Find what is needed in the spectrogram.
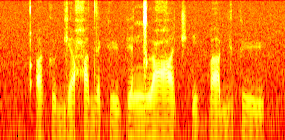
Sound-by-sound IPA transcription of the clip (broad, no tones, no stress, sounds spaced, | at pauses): qʼ ɯ k ɯ ɡʲ ɛ ħ ɐ d ɛ k y pʲ a ŋ͡ǀ ɯ ʕ a t͡ʃʼ i k͡p a bʲ ɐ k y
